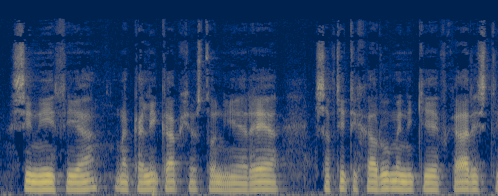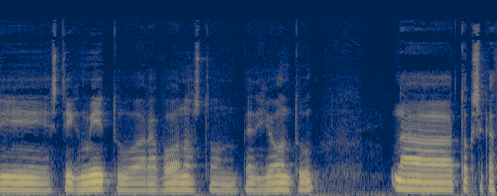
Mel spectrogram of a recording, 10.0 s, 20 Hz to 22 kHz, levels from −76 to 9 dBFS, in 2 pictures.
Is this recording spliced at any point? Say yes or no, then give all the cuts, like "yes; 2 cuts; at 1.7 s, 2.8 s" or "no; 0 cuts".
no; 0 cuts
